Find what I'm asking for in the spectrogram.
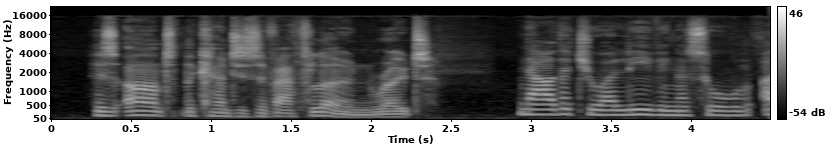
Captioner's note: voiceover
